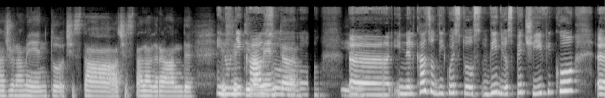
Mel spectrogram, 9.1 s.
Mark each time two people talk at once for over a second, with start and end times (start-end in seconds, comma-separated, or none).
3.3-4.6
